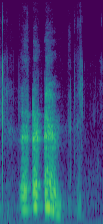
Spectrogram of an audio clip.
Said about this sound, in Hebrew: שנייה, יש לי עוד רגע שיעול קטן, סליחה.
